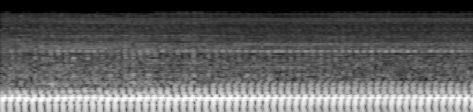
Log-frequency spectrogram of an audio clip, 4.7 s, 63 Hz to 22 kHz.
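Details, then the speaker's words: Abandoned Suzuki KingQuad 300 4x4 ATV after Mikuni to Keihin clone carb conversion, owner estimates about 1,500 hours/miles: even single-cylinder thump about 200 beats a minute, no stumbles; purrs right along, clean smooth idle. "she purrs right along"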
